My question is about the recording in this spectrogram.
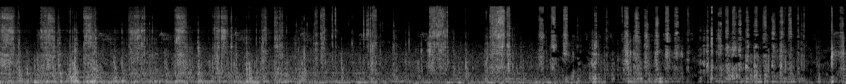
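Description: A hand ratchet clicking in repeated strokes, with a fast run of clicks near the end, as the screws of a door lock's mounting plate are tightened in stages.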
